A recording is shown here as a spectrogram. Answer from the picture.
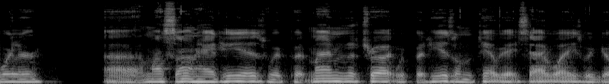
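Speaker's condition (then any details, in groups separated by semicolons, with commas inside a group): Cerebral palsy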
